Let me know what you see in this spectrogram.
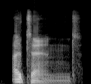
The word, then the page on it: attend: British English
